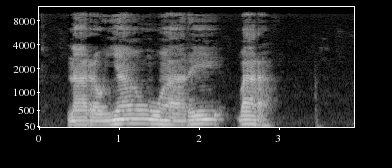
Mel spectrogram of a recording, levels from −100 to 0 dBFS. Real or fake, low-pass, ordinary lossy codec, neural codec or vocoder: real; 9.9 kHz; Opus, 64 kbps; none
